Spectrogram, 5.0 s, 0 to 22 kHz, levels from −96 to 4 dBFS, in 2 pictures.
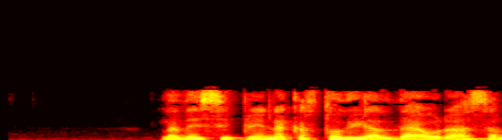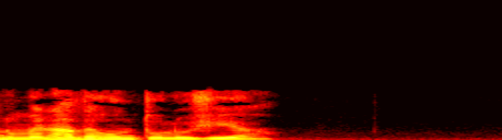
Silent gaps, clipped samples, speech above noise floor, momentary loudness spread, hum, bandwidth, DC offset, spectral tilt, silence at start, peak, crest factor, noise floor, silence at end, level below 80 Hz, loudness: none; under 0.1%; 54 dB; 6 LU; none; 8.2 kHz; under 0.1%; -5 dB/octave; 0.8 s; -6 dBFS; 14 dB; -73 dBFS; 1.15 s; -60 dBFS; -20 LUFS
